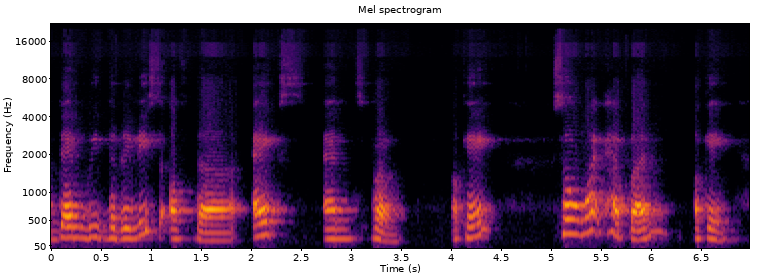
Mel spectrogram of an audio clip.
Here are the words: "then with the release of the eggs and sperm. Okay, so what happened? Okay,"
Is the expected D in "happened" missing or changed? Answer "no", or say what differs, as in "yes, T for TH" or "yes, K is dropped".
yes, D is dropped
